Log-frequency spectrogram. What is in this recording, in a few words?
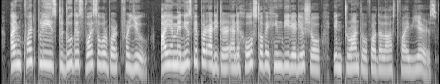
Indian Accent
